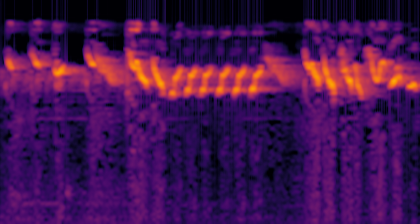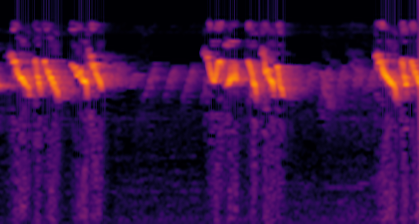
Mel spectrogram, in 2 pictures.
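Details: {'caption': 'Oriental white-eye song used as a lure to prompt caged birds to open their beaks and sing: high, rapid twittering phrases of quick descending chirps in bursts of one to two seconds, separated by short pauses.'}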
